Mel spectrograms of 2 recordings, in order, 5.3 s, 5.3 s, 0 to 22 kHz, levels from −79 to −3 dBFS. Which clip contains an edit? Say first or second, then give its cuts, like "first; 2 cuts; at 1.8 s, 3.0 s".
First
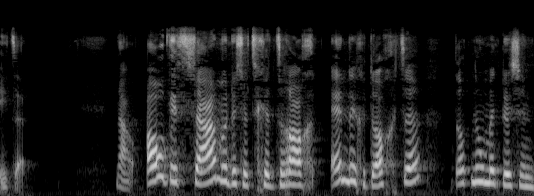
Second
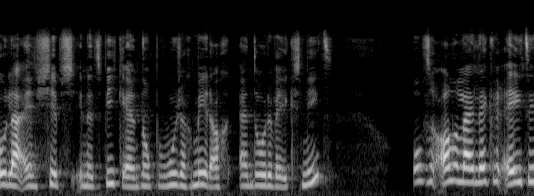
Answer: second; 2 cuts; at 1.4 s, 4.3 s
